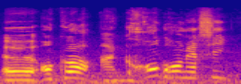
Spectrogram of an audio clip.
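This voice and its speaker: High-voiced chatty man reviewing in a car. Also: animated, a little slow, noisy background. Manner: chatty, many fillers and "hein". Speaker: car video host. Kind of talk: casual product review vlog. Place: inside a car, driving.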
